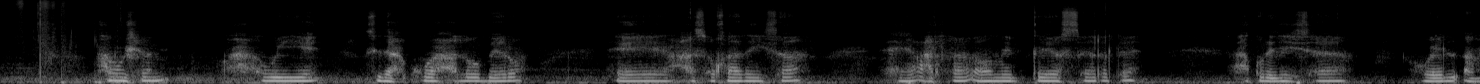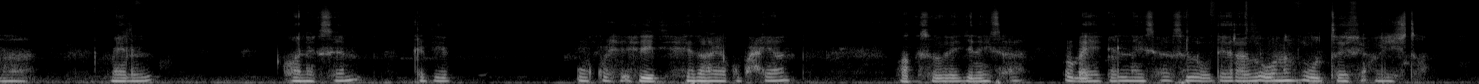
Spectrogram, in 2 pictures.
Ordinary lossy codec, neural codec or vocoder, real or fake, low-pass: none; codec, 44.1 kHz, 7.8 kbps, Pupu-Codec; fake; none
